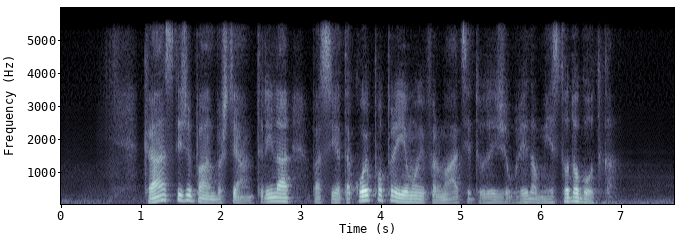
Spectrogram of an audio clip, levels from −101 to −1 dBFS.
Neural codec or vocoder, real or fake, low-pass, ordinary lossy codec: codec, 24 kHz, 0.5 kbps, DualCodec; fake; 5.4 kHz; none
